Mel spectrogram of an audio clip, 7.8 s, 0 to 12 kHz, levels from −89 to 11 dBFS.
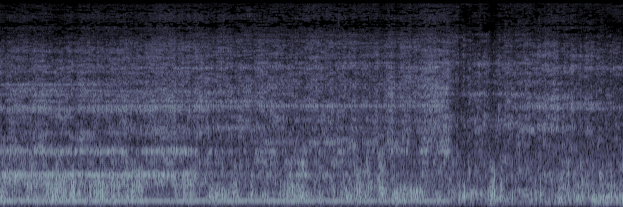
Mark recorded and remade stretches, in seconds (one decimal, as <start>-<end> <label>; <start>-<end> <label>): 0.0-7.8 recorded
